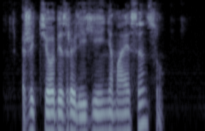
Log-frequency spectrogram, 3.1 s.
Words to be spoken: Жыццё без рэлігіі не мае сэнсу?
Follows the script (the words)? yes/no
yes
